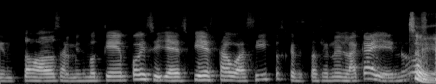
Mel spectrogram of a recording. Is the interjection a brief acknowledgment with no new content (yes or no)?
no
